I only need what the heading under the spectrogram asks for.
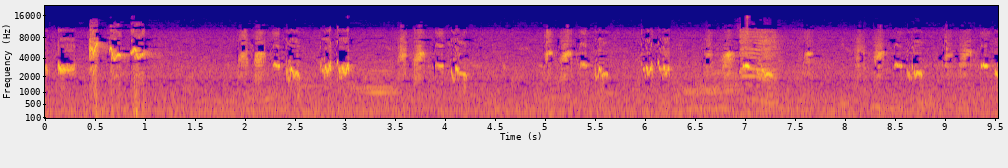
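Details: Javan bush lark in full, lively song: a rapid, varied stream of high chirps, trills and short buzzy phrases with brief gaps, continuing busily throughout against a soft background hiss.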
